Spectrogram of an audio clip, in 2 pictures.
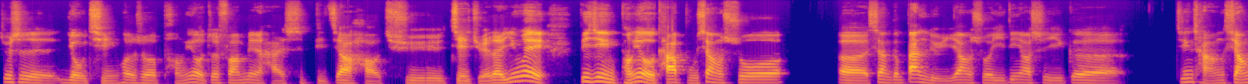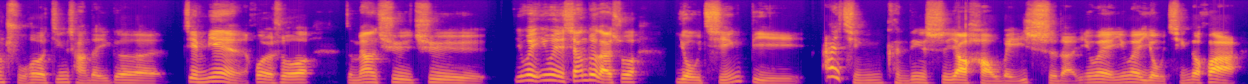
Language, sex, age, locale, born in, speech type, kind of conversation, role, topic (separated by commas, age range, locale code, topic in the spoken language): Chinese, male, 25-29, zh-CN, China, conversation, advice, advisor, 陪伴伴侣时如何兼顾自我照顾，避免关系变得沉重？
